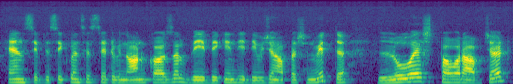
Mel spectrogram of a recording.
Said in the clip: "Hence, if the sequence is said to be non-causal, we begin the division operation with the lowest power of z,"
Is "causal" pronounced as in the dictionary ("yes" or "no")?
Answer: yes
